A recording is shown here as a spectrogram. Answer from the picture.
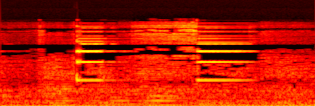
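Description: A deep, steady low rumble with a short electronic beep repeating about once a second, typical of intro sound effects.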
